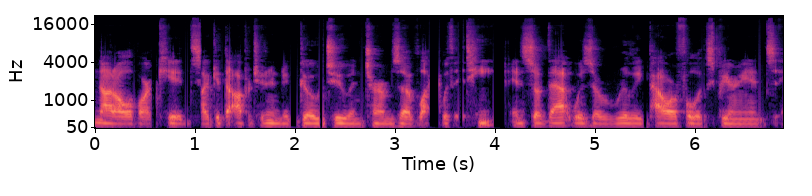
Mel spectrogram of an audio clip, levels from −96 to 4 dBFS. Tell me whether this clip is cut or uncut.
cut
